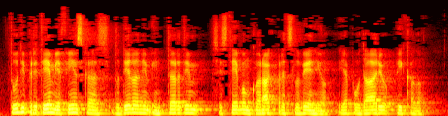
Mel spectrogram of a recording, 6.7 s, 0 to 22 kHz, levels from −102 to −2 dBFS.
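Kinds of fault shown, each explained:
WMA compression: The speech carries clearly audible ringing and washy smearing, with a hiss that swells and fades with the signal and nothing above 17 kHz. This likely comes from transform coding with coarse quantisation over long blocks, which fits about 48 kbps.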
